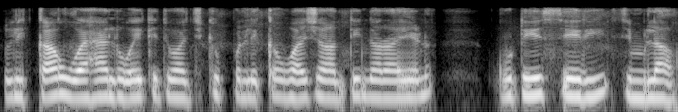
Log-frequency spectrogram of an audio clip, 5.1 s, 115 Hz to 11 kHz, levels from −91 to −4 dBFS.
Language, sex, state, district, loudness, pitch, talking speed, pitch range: Hindi, female, Himachal Pradesh, Shimla, -18 LUFS, 215 Hz, 175 wpm, 210-225 Hz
